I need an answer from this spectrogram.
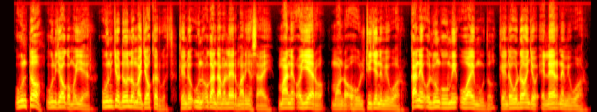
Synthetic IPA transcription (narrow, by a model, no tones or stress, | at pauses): untɔund͡ʒɔɡɔmɔjɛrund͡ʒodolomad͡ʒɔkaɾwot̪kendoʔunoɡandamalɛɾmarɲasajḛmanɛʔɔjɛɾɔmɔndɔ̰ʔɔhʊltid͡ʒenɛmɪwɔɾɔkanɛʔolwoŋɡoumɪʔʊwaemud̪okendoʊdɔɲd͡ʒɔʔɛlɛrnɛmɪwɔ̰ɾɔ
